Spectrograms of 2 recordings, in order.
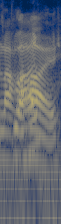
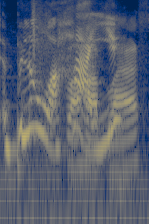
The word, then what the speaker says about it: blåhaj: It's Blahai, isn't it? Because it's actually not spelled like that. We have a small circle above the A in the first word. It's Blaha! It is blåhaj. Blåhaj. Blåhaj. It means blue shark.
